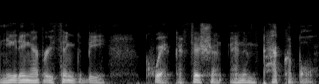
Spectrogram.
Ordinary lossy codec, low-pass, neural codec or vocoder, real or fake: Opus, 32 kbps; 7.2 kHz; none; real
